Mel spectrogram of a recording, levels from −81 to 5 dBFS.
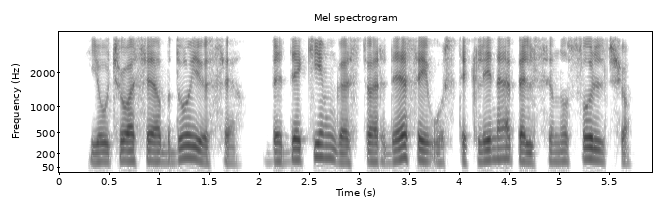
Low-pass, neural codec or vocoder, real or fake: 3.6 kHz; codec, 16 kHz, 4.8 kbps, FACodec; fake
